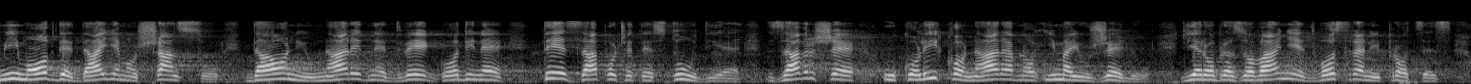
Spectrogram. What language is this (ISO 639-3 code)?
srp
